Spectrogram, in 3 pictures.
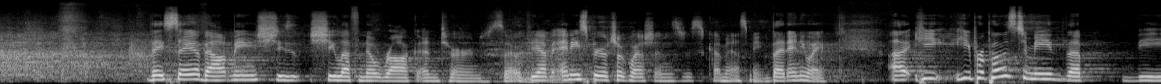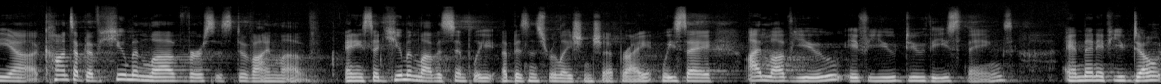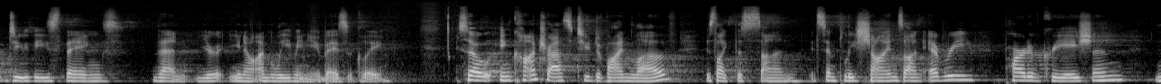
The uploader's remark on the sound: Q&A session from our recent Plantpower Way event at Paddington Town Hall in Sydney, Australia.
